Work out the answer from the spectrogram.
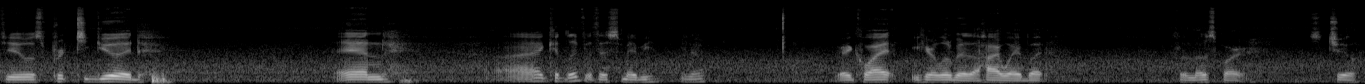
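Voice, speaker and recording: Young male vlogger, unhurried and offhand, phone held at arm's length, faint noise behind. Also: lowish voice. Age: young adult. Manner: relaxed, slow and offhand. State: sick. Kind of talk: casual travel vlog. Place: car, campsite and tent.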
